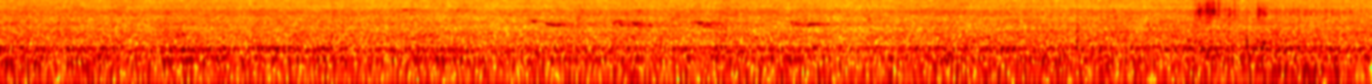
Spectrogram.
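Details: Continuous droning hum from a quiet, calm honey bee colony during a typical hive inspection, steady and unbroken, with faint short chirps midway and a brief crackle near the end.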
